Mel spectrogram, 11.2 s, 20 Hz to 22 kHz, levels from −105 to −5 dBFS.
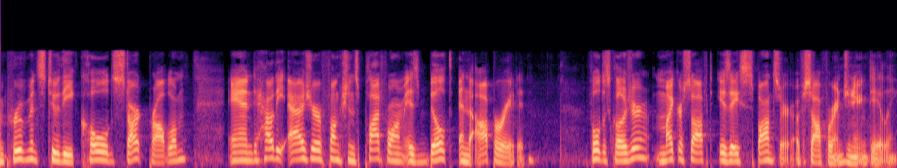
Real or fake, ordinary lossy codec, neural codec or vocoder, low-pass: real; MP3, 64 kbps; none; 7.2 kHz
